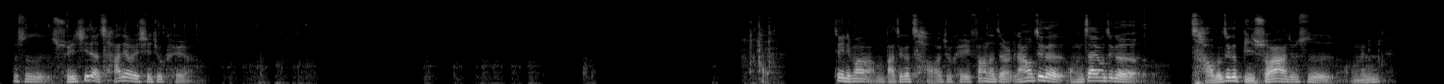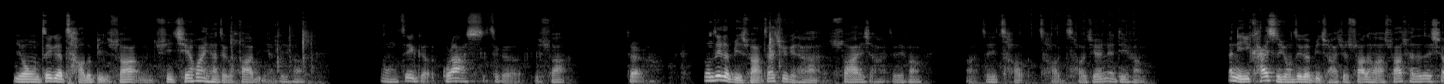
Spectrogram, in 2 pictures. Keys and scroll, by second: 7.5 v, 16.8 b, 17.6 b, 22.1 Return.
